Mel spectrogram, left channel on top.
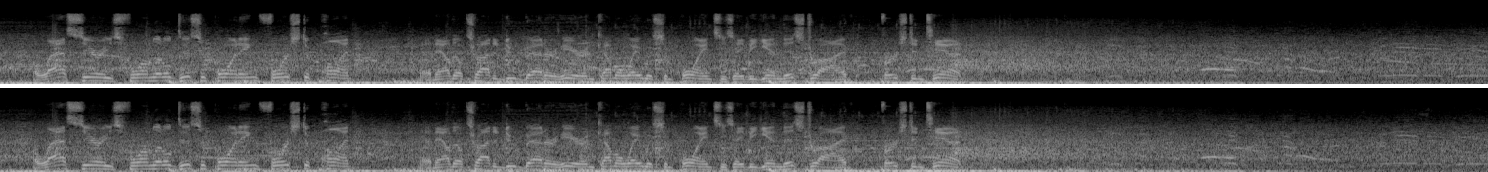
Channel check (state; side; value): normal; both; correlation 0.89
